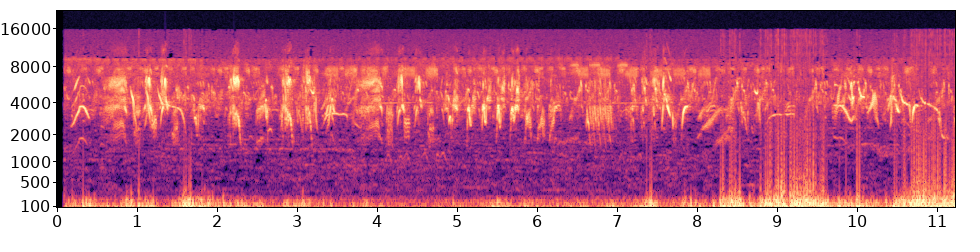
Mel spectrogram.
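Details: Tawny (Sykes's) lark singing in India: a fast, continuous jumble of twittering, chirping and trilled notes, high and varied, over strong low wind rumble that grows louder near the end.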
